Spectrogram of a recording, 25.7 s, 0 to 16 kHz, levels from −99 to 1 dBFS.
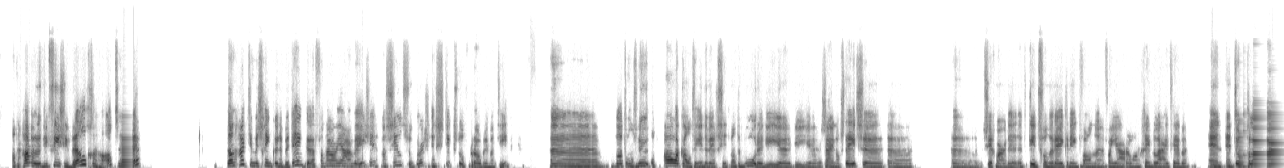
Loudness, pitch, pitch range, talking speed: -31 LUFS, 195 Hz, 170-225 Hz, 145 wpm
